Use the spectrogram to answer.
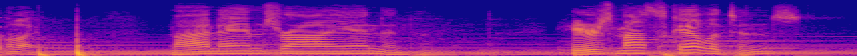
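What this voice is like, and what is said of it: Put-on Southern accent. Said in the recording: “Why do I always have a southern accent when I do that?”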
